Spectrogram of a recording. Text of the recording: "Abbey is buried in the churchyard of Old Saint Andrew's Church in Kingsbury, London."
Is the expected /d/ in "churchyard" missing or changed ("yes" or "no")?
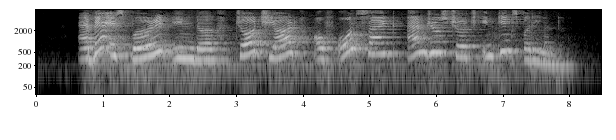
no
